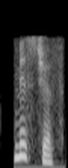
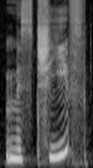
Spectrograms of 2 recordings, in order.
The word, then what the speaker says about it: Mischief: darüber gesprochen und ich habe äh, Mischief falsch ausgesprochen. Da haben wir nämlich eine nette Mail bekommen äh, von Rose. Ich habe sie jetzt mal englisch ausgesprochen. Sie schreibt: Aloha, checkt bitte mal die Aussprache von dem Wort Mischief und dann äh, so ein Link vom, äh, von, einem, von einem Dictionary. Mischief. Und äh, ich habe wohl gesagt, Miss Chief.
